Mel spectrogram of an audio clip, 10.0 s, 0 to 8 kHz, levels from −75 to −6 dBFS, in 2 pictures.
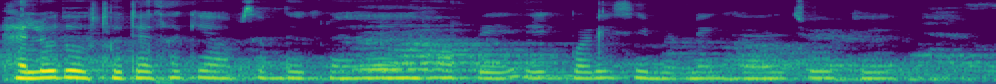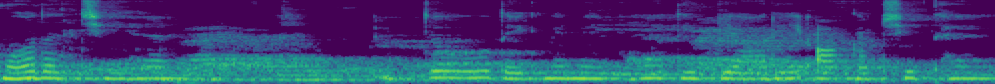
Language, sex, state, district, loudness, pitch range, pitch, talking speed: Hindi, female, Uttarakhand, Tehri Garhwal, -21 LUFS, 210-230 Hz, 215 Hz, 175 wpm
